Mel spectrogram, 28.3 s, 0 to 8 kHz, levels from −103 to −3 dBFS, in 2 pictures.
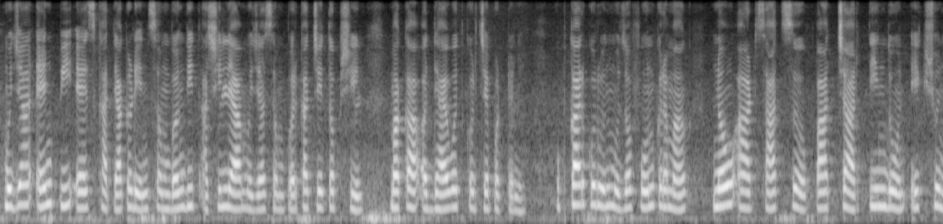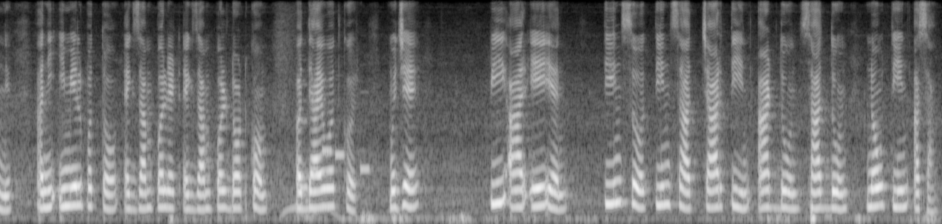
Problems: constant background noise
